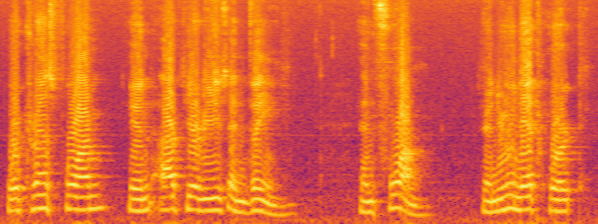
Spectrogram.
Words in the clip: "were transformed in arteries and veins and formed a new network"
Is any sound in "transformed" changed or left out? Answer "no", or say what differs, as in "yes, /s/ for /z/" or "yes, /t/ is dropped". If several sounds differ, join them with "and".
yes, /d/ is dropped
